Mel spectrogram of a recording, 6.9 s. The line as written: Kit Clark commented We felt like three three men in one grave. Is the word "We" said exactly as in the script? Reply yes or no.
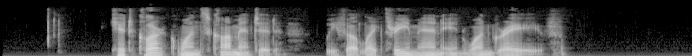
yes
